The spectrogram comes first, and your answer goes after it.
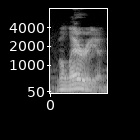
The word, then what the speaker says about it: Valerian: Stress on the second syllable. Valerian. Oh, it's Valerian.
